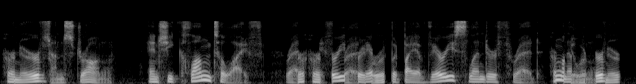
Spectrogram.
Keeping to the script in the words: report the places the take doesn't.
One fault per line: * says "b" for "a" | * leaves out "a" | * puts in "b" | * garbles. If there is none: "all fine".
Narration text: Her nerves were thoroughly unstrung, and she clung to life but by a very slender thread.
* leaves out "were thoroughly"
* garbles
* garbles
